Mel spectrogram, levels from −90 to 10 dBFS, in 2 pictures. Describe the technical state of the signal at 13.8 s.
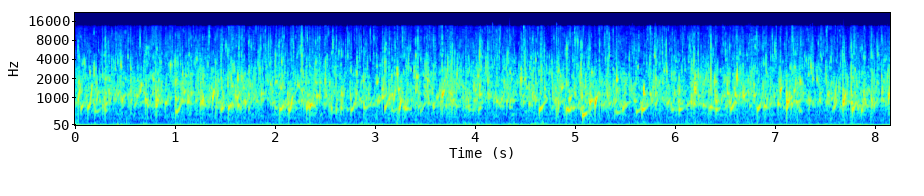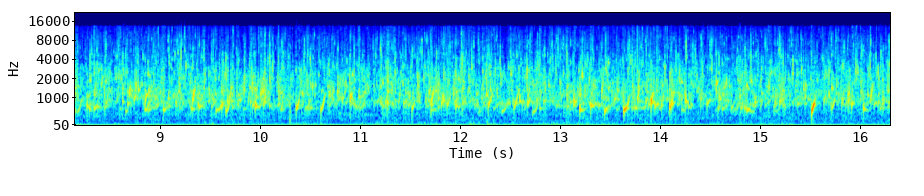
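At 13.8 s the audio is intact, with no dropout, clipping, glitch or other technical fault at that moment.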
